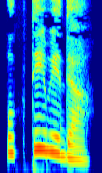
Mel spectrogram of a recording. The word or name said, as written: ಉಕ್ತಿವಿದ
